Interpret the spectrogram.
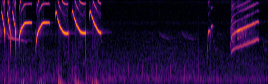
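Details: Canary chirping, used to prompt canaries that have stopped singing: a rapid run of swooping whistled notes for a second and a half, then near silence, a faint click and a short rising buzzy note.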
